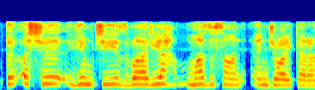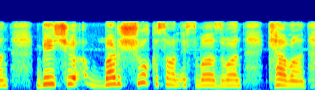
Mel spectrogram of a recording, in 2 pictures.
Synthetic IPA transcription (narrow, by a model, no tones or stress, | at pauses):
t̪ɨʔɐt͡ʃʰijimt͡ʃiːzʋaːɾjɐɦmɐzɨsaːnenʲd͡ʒoːjkɐɾaːnbeːt͡ʃʰibɐɽʃoːkʰɨsaːnisʋaːzʋaːnkʲʰaːʋaːn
